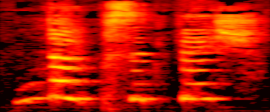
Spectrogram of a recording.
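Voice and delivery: high squeaky fish voice. Acted. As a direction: stay in the little fish voice. Fish voiced, tag carried along.

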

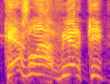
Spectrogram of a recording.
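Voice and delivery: drawn out with a laugh; a slow laughing double-take; slow laughing disbelief. Retold or imitated. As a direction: stretch it out, laughing. Teller acts his surprise.

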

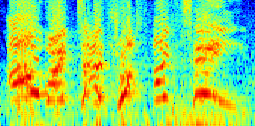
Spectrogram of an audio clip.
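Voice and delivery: high, loud wail of dismay; distraught outcry. Real, not acted. Briton who has just dropped his tea, loud distraught wail. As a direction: wail as if all is lost. Mock disaster over spilled tea.

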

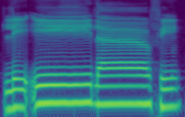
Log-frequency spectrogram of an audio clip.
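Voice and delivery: slow, drawn-out chanted recitation of each syllable; slow Quran recitation. Shown as a demonstration. Teacher reciting slowly for students to repeat.

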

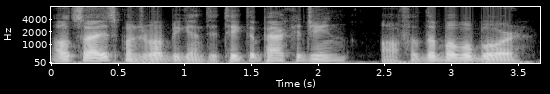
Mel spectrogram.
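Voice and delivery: usual speaking voice

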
